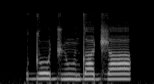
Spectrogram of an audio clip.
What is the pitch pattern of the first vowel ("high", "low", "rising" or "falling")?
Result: high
